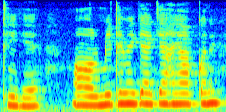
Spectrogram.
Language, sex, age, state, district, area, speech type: Urdu, female, 30-45, Telangana, Hyderabad, urban, spontaneous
